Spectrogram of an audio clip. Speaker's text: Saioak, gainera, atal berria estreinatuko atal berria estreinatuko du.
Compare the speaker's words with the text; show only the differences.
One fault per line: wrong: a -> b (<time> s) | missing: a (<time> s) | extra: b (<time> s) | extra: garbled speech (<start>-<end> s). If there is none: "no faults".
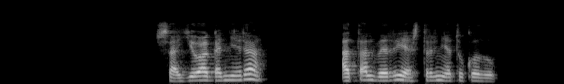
missing: atal berria estreinatuko (4.8 s)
